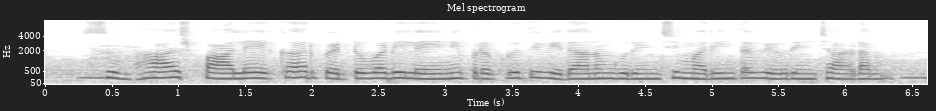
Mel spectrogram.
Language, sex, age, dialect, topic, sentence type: Telugu, female, 25-30, Central/Coastal, agriculture, question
